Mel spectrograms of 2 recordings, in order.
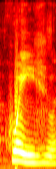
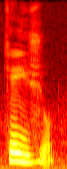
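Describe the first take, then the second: First: A 'u' sound is heard after the K. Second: No 'u' sound is heard after the K. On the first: The speaker calls it wrong. "você não fala queijo, né? Você não fala assim" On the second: The speaker calls it right. "A mesma coisa"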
